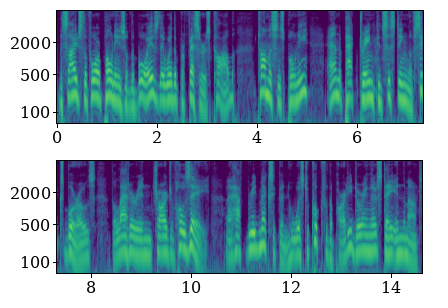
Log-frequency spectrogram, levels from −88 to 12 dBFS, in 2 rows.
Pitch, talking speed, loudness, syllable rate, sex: 150 Hz, 185 wpm, -19 LUFS, 4.9 syllables/s, male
